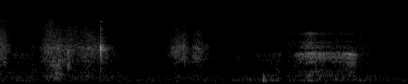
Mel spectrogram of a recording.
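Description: Faint rustling and soft clicks from handling a cardboard box and the plastic slabs of CGC-graded comics inside it, with a sharp click about a second in.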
